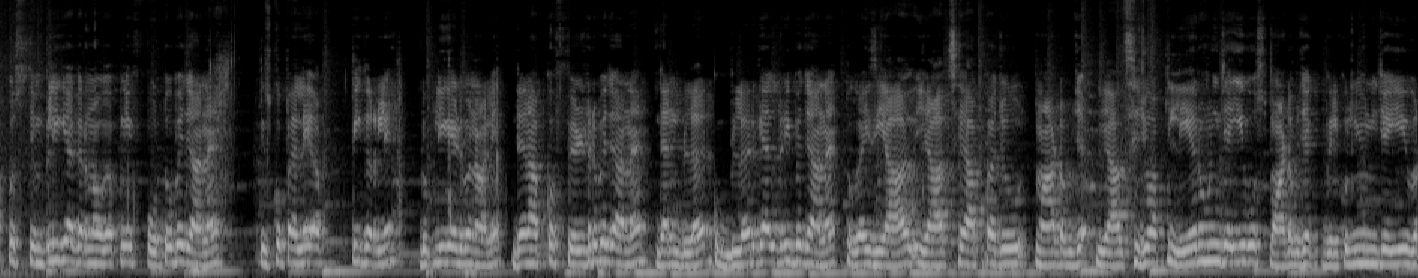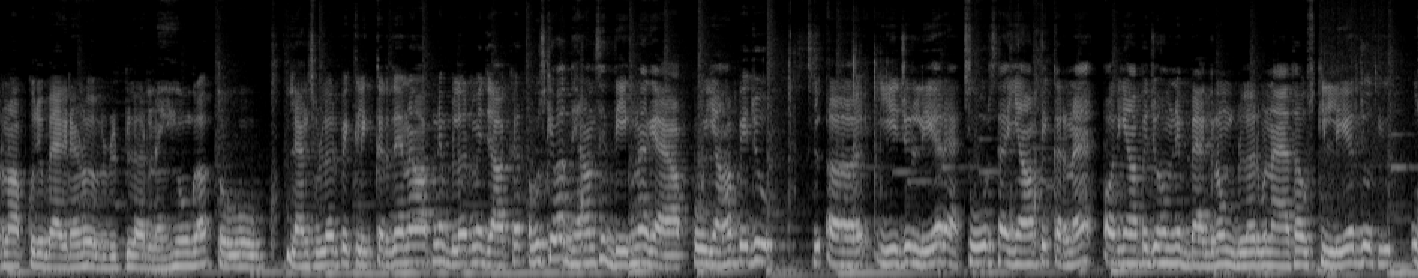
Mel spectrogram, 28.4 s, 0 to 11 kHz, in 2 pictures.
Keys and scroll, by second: 3.4 ctrl+j.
